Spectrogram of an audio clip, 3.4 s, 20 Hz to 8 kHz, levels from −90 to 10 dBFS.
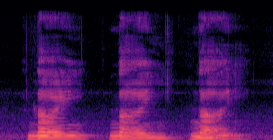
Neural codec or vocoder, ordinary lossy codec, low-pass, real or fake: none; none; 7.2 kHz; real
